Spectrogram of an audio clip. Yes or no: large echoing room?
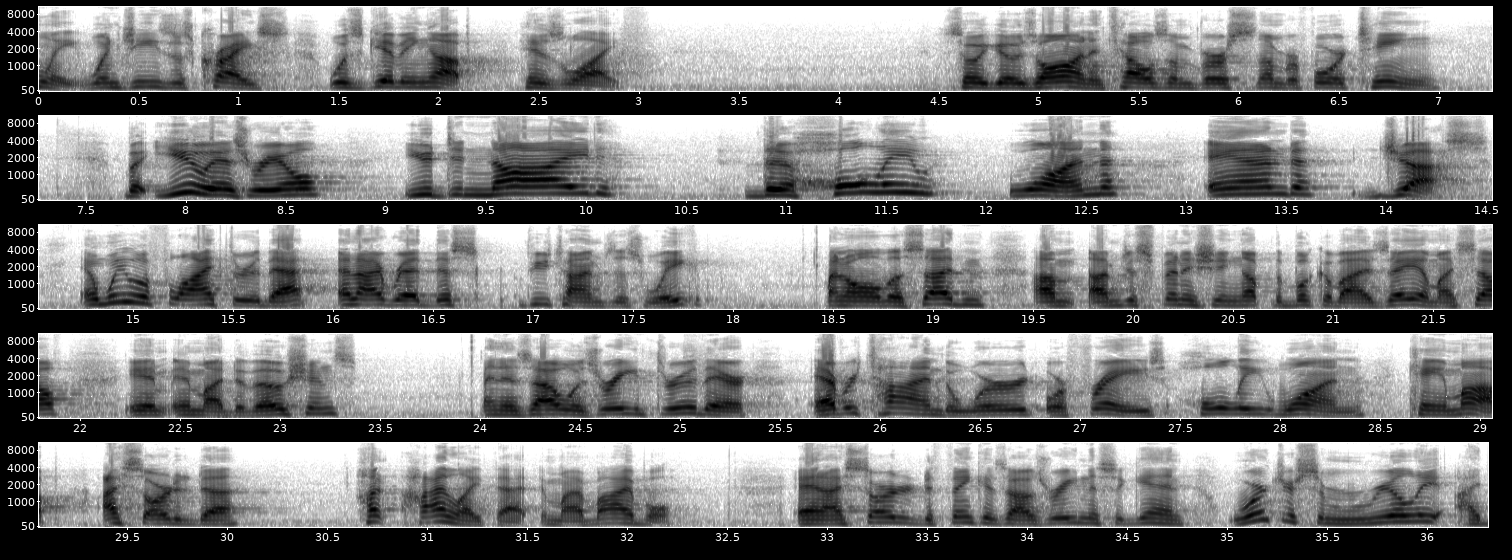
yes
